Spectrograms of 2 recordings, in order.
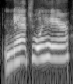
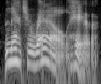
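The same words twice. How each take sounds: First: It is said in her ordinary voice. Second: It is said in a different, put-on voice.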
